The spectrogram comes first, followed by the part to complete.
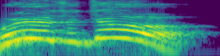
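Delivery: high, drawn-out, losing-it scream. Speaker describing a movie trailer, imitating Superman screaming at Lex. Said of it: "Then he's screaming at Lex".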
